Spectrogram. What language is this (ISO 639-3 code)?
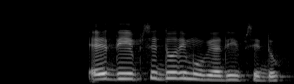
pan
